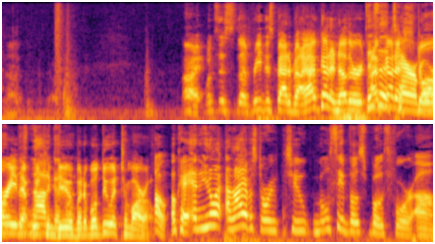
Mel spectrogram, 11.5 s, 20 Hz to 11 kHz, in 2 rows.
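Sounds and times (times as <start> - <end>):
low steady room hum: 0.0 - 11.4
door opening with a clunk and rattle: 0.7 - 1.1
speech: 2.4 - 11.4.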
